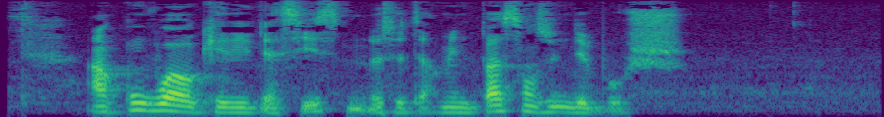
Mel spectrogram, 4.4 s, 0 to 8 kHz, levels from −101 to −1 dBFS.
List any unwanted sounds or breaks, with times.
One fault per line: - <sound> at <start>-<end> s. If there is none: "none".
none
